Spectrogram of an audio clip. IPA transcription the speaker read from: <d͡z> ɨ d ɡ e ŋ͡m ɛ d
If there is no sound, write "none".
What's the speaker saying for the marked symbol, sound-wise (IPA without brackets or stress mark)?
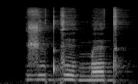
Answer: ʒ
